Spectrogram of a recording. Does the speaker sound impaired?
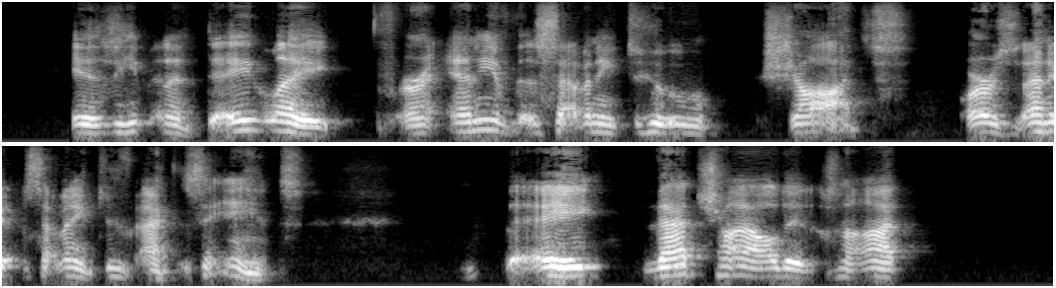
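Yes: spasmodic dysphonia; twitches in voice box or larynx; voice sounds a little different.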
